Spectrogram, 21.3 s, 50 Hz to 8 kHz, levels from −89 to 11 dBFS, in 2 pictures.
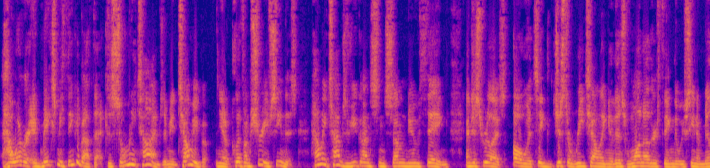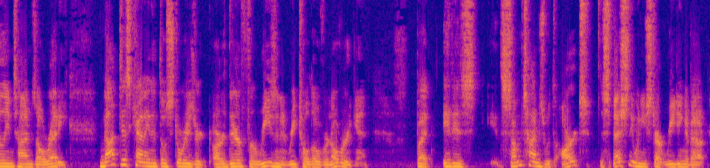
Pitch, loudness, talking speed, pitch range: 145 Hz, -13 LUFS, 235 wpm, 130-160 Hz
